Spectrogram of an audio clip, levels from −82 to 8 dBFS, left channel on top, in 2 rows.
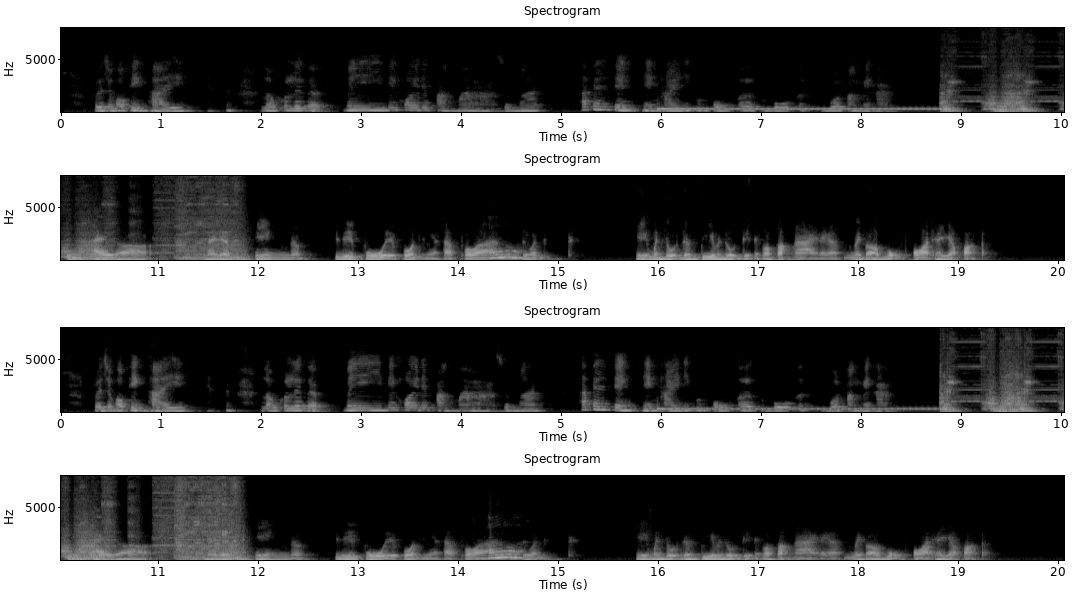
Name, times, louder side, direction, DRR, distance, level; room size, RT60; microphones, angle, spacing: voice 1, 0.1-1.3 1.8-4.8 5.2-8.3 14.3-14.7, right 1 dB, 55° right, 1.9 m, -36 dB
sound 1, 5.9-11.9, right 1 dB, 75° right, 2.4 m, -35 dB
voice 2, 10.1-11.0 11.4-12.5 12.8-14.9 15.8-19.3, left 2 dB, 70° left, 1.2 m, -30 dB
8.0 x 5.7 x 3.2 m
head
